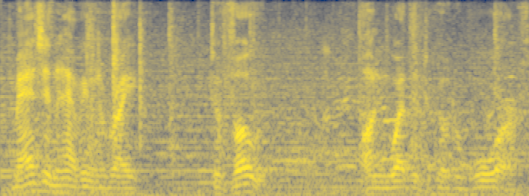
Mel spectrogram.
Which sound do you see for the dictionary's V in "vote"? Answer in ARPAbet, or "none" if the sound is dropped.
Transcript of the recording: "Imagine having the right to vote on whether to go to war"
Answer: V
